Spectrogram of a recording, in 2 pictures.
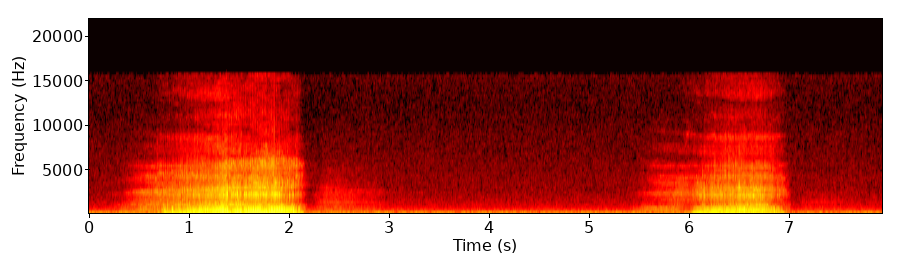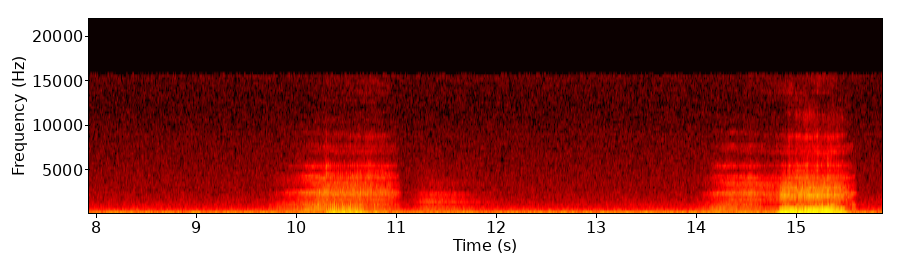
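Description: Four loud, harsh, rumbling snores spread unevenly over about sixteen seconds, with a steady low hum in the background: heavy snoring in sleep.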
